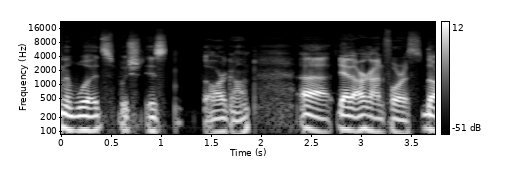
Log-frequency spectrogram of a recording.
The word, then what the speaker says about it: Argonne: So I'm probably going to pronounce this wrong. You smell like schnitzel. In the Argonne? Is it Argonne? Oh, yeah, Argonne.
